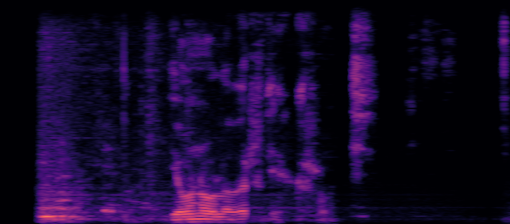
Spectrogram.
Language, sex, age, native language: Icelandic, male, 40-49, Icelandic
